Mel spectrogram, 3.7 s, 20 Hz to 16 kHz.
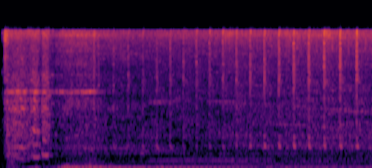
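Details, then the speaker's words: Early Jaguar XK8 with AJ26 V8 and two-step VVT idling with a hard rattly knock about three times a second; energizing the VVT solenoid immediately clears it, suspected worn VVT hub. "so there's the death rattle from the engine now I'm gonna come around here and I'm just gonna give it a burst of v/vt there and it immediately clears the knocking from the engine"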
